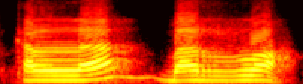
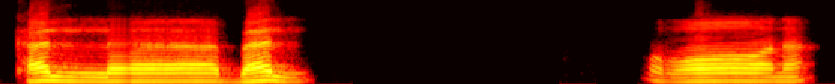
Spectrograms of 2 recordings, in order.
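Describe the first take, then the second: First: The words run together with no pause. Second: There is a brief pause after 'bal'. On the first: The speaker calls it wrong. "Jadi balnya hilang" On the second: The speaker calls it right. "dia harus disakta"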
